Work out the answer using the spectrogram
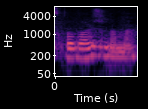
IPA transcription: ˈbʊʋoː ˈʒʲɪnoːmɐ

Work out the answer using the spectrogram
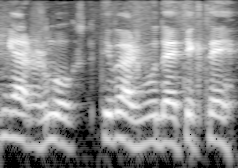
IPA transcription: ˈɡʲɛrs ˈʒmoːks ˈtɐɪ ˈʋɐ ˈɐʃ ˈbuːdɐʋɐ ˈtʲɪktɐɪ

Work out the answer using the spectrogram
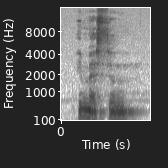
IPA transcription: ɪ ˈmʲɛs tʲɛn

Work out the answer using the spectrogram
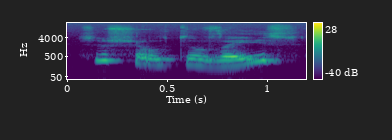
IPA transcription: sʊ ʃɐʊtʊˈʋɐɪs

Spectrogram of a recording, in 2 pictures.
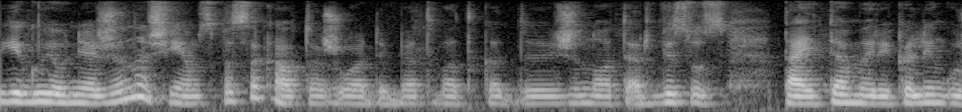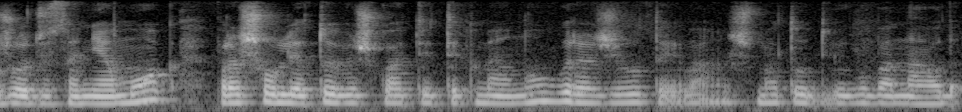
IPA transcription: ˈjɛɪɡʊ jɛʊ nʲɛˈʒʲɪnɐ ɐʃ ˈjiɛms pɐsɐˈkɐʊ tɐ ˈʒuɔdʲɪ bʲɛt ˈʋɐt kɐt ʒʲɪˈnuɔtʲ ɐr ˈʋʲɪˌsʊs tɐɪ ˈtʲæːmɐɪ rʲɛɪkɐˈlʲɪŋɡʊs ˈʒuɔd͡ʒʲʊs ɐˈnʲiɛ moːk prɐˈʃɐʊ lʲiɛˈtʊʋʲɪʃkʊ ɐtʲɪtʲɪkmʲɛˈnuː ɡrɐˈʒʲuː tɐɪ ʋɐ ˈɐʃ ˈmɑːtɐʊ ˈdʲʋʲɪɡʊbɐ ˈnɐʊdɐ

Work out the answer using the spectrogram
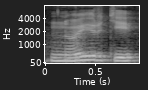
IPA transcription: ˈnʊ ɪr ˈtʲiː

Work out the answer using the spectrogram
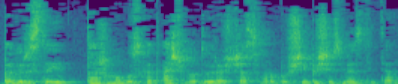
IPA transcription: pɐˈʋʲɪrstɐ ɪ tɐs ʒmoːˈɡʊs kɐt ɐʃ ʋʲɛˈdʊ ɪr ˈɐʃ ˈt͡ʃʲɛ sʋɐrˈbʊs ʃʲɛɪp ɪʃ ɛsʲˈmʲeːs tɐɪ ˈtʲɛn

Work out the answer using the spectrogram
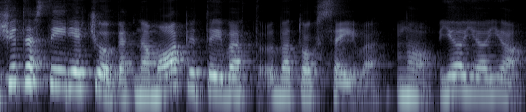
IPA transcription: ˈʃʲɪtɐs tɐɪ rʲɛˈt͡ʃʲɛʊ bʲɛt nɐˈmoːpʲɪ tɐɪ ˈʋɐt ˈʋɐ toːkˈsɐɪ ʋɐ ˈnʊ ˈjoː ˈjoː ˈjoː

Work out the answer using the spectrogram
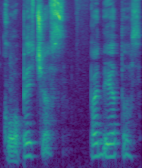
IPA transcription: ˈkoːpʲeːt͡ʃʲɛs pɐˈdʲeːtɐs

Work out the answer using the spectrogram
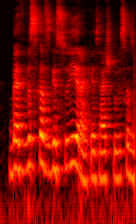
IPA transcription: bʲɛt ˈʋʲɪskɐs ɡʲɪ sʊ ˈiːrɐŋʲkʲɛɪs ˈɐɪʃkʊ ˈʋʲɪskɐs

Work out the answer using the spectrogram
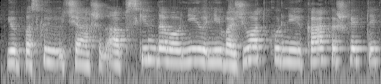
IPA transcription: ˈjʊk pɐsˈkʊɪ t͡ʃʲɛ ˈɐʃ ɐpʲsʲˈkʲɪndɐʋɐʊ ˈnʲeːjoː nʲɛɪ ʋɐˈʒʲuɔt ˈkʊr nʲɛɪ ˈkɑː kɐʃˈkɐɪp tɐɪ

